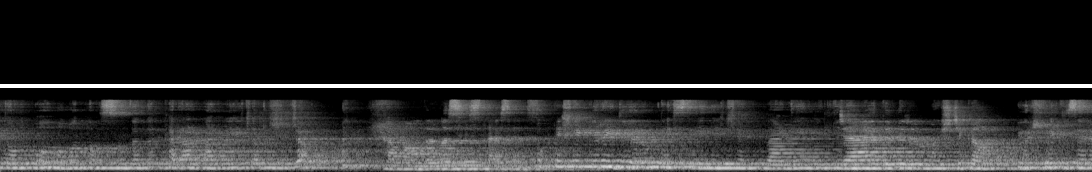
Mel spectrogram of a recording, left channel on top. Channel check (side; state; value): left; silent; digital silence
